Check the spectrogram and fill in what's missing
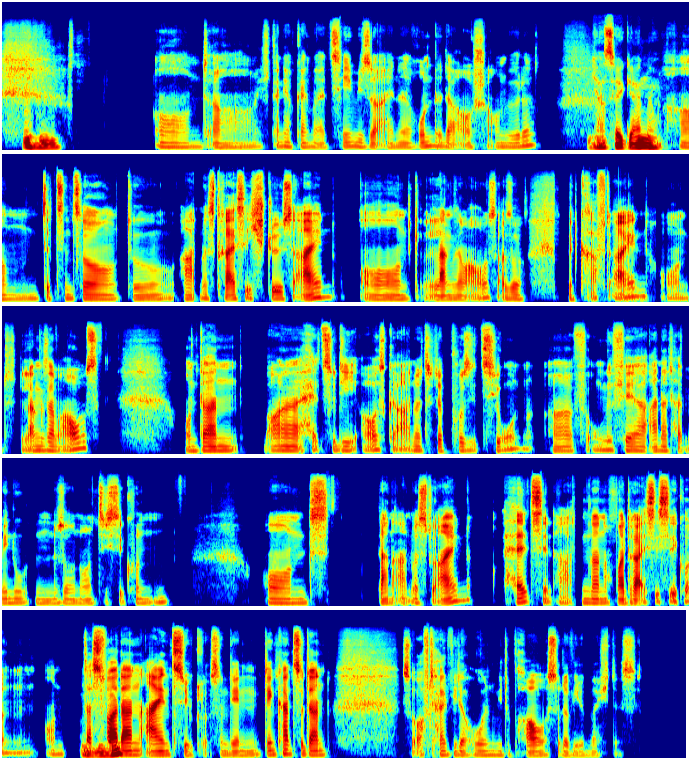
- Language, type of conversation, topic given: German, podcast, Wie nutzt du 15-Minuten-Zeitfenster sinnvoll?
- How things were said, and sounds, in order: "ausgeatmetete" said as "ausgeatmete"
